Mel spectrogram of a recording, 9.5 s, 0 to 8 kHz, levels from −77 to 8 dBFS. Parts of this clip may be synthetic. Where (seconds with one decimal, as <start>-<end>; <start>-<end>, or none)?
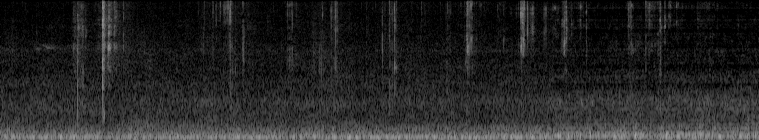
6.9-9.5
